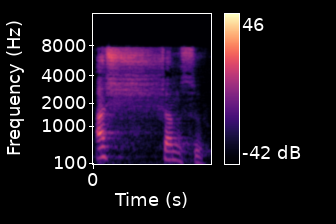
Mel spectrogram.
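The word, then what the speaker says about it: الشمس: And then ash-shamsu. No al, no lam. When I say, I shouldn't say al. I should say no lam. Hamza is pronounced.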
